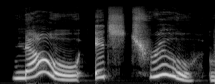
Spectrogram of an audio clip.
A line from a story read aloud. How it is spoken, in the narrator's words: Rhoda cried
